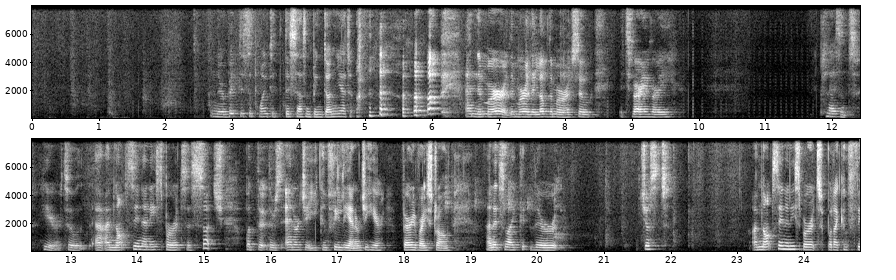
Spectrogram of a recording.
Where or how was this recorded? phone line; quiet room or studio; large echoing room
large echoing room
